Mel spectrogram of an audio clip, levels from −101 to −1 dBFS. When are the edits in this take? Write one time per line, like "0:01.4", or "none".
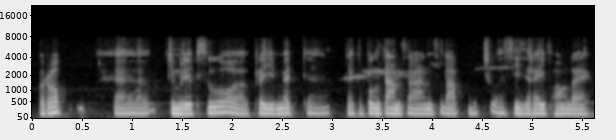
0:03.0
